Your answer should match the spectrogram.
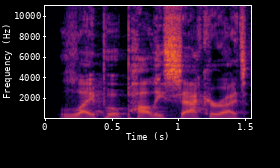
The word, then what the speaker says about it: lipopolysaccharides: They traced the difference to a gram-negative bacteria that had certain lipopolysaccharides.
